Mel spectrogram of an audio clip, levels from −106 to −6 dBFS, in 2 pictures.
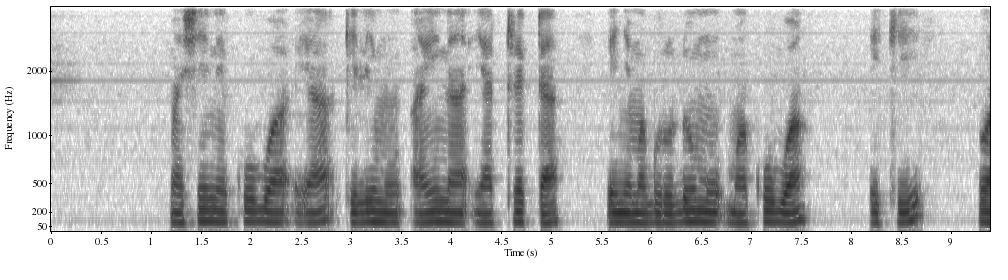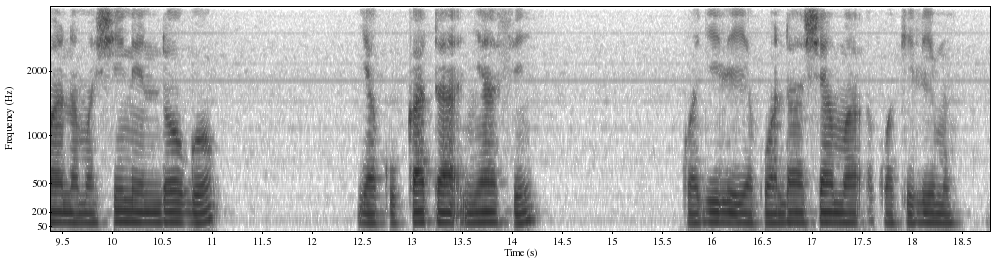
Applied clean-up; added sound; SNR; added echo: none; none; none; none.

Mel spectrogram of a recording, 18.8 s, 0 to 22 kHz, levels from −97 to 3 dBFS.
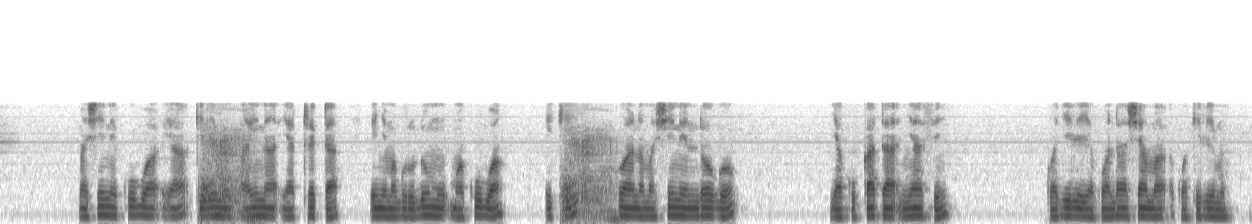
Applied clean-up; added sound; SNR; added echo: none; Growling; 5 dB; none.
